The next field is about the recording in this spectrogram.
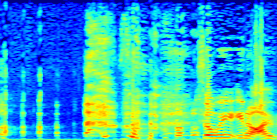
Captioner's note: laughing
